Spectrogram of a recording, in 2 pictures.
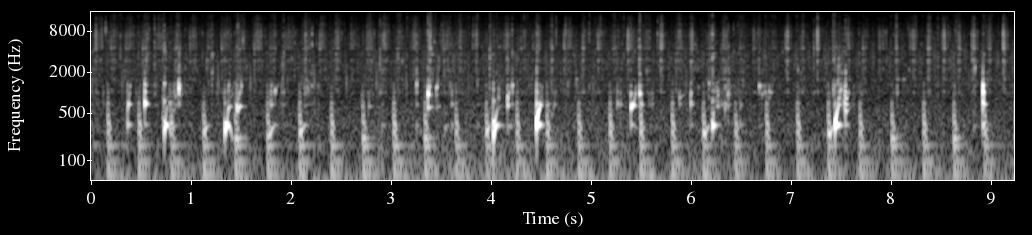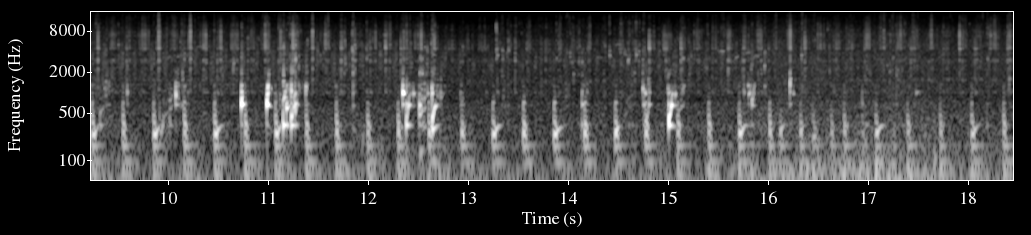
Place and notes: {"title": "Portesham, Dorset, UK - water frame beat", "date": "2013-10-19 13:20:00", "description": "sounds collected during an autumn sound walk as part of the SDRLP project supported by HLF", "latitude": "50.68", "longitude": "-2.55", "altitude": "157", "timezone": "Europe/London"}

